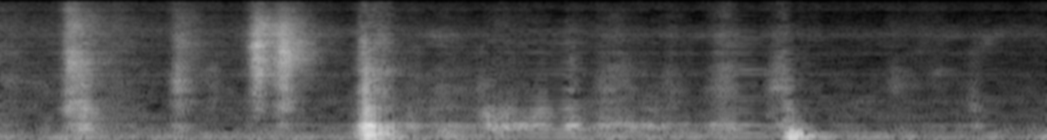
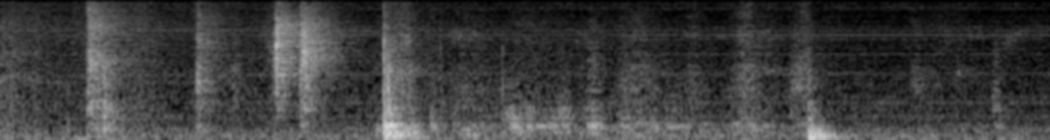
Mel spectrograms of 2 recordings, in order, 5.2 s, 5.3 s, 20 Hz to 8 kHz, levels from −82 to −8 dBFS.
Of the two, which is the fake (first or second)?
first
